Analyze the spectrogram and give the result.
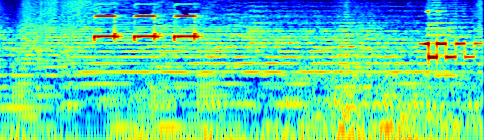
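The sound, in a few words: crane proximity alert buzzer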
